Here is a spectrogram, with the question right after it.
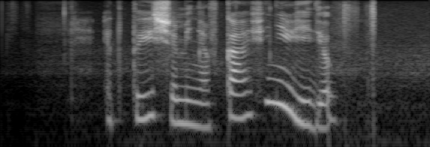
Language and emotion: Russian, positive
